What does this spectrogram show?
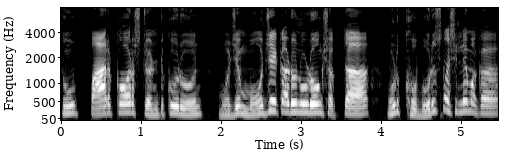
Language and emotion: Goan Konkani, surprised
